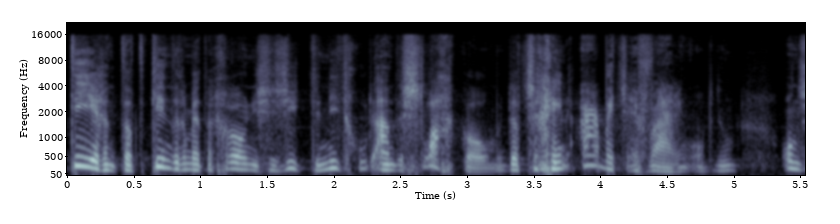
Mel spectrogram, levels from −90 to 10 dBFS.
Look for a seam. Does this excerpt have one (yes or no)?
no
